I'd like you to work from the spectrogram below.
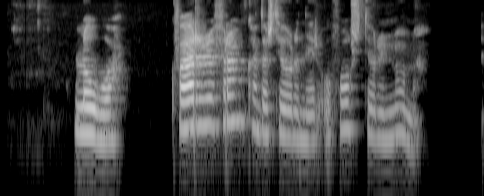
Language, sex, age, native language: Icelandic, female, 20-29, Icelandic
